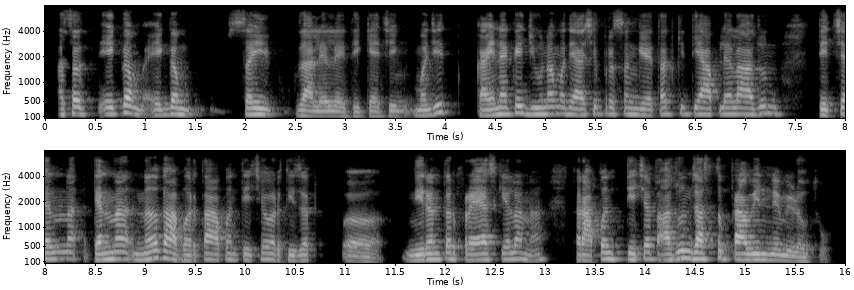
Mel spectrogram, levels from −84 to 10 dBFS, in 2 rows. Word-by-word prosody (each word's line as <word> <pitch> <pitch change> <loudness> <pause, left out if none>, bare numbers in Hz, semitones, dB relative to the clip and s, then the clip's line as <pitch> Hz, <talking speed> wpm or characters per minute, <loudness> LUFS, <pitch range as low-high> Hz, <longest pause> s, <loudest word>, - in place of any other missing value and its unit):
असं 160 +4 +2 0.3
एकदम 170 -3 +2
एकदम 150 +3 0 0.5
सही 160 -4 +3 0.4
झालेलं 120 -2 +1
आहे 115 - -3
ते 115 - -4
कॅचिंग. 120 +1 -4
म्हणजे 140 +9 0 0.4
काही 140 +1 +4
ना 165 +2 +4
काही 185 +3 +1
जीवनामध्ये 165 0 0
असे 150 +3 0
प्रसंग 165 -2 -4
येतात, 145 +3 -2
की 175 - -7
ती - - -1
आपल्याला 165 +1 -1
अजून 175 +3 -2
त्याच्यांना 165 +1 -2 0.2
त्यांना 165 +4 +4
न 155 +5 +2
घाबरता 135 -5 +3
आपण 150 +1 -5
त्याच्यावरती 145 -1 -3
जर 140 - 0 0.4
अ, - - 0 0.6
निरंतर 155 +4 +3
प्रयास 150 +1 +4
केला 160 +2 -1
ना 140 -5 -6 0.4
तर 145 - +1
आपण 135 +5 +3 0.2
त्याच्यात 165 +2 0
अजून 185 +4 +2
जास्त 165 +1 +4
प्रावीण्य 150 -1 +4
मिळवतो. 115 -5 -4
155 Hz, 145 wpm, -24 LUFS, 140-170 Hz, 0.6 s, काही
